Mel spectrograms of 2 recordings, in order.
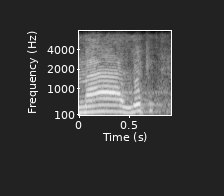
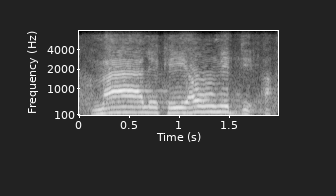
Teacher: لكن إذا يعني أنت لم تبالغ وكأنك تسكن، حصلت الكسرة بدون تكلف تلقائية، مالك يوم الدين، حصلت الكسرة والياء سلمت بدون شدة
